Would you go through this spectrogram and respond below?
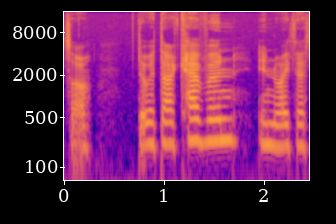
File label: "cefn", Welsh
